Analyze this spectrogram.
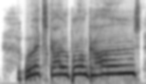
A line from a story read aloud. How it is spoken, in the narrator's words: cheer, and barrack and shout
